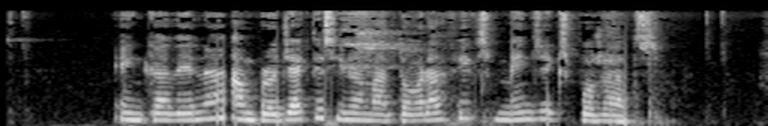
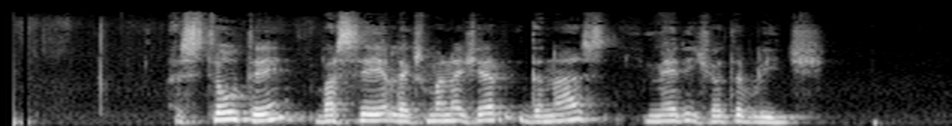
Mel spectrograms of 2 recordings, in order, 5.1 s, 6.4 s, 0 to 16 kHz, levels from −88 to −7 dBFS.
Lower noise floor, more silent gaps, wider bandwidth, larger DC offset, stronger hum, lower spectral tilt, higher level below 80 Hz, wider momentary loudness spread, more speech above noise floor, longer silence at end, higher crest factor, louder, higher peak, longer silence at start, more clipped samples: about the same, -64 dBFS vs -64 dBFS; neither; about the same, 11.5 kHz vs 11.5 kHz; neither; neither; second, -3 dB/octave vs -5 dB/octave; about the same, -54 dBFS vs -58 dBFS; first, 21 LU vs 10 LU; second, 41 dB vs 45 dB; second, 0.7 s vs 0.9 s; about the same, 22 dB vs 18 dB; about the same, -21 LUFS vs -20 LUFS; about the same, -2 dBFS vs -4 dBFS; about the same, 0.15 s vs 0.1 s; neither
